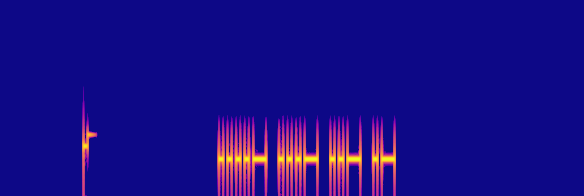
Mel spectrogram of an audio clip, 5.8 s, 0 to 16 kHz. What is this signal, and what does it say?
Morse code, heard as a keyed tone, about 28 wpm, 700 Hz. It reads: 4VUA
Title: All Cut Numbers - 4-Digit 28wpm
